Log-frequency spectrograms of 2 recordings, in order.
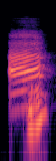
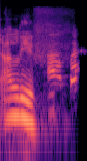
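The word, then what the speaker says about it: ألف: Dibacanya A. Bukan, ini alif. A itu kalau sudah berbaris.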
